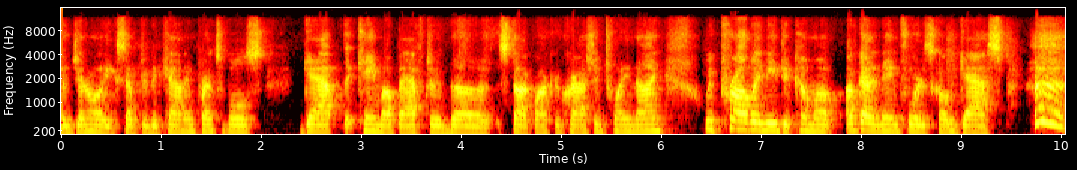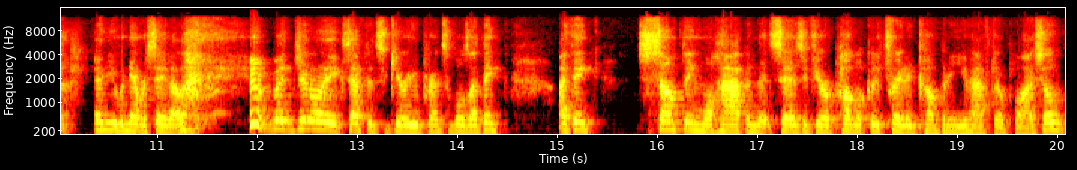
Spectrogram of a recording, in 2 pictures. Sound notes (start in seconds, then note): 9.6 gasps; 11.3 chuckles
